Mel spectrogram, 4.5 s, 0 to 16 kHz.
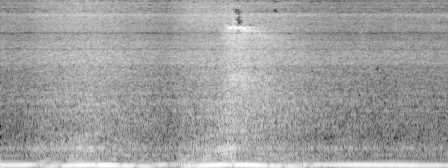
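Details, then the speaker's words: Ford Focus ST-3, crash-damaged repairable salvage car under repair, throttle blipped: deep, smooth exhaust note swelling and falling with each blip, clean and even; healthy engine, sound exhaust. "Oh yeah. Wow, that sounds lovely. Really nice."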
